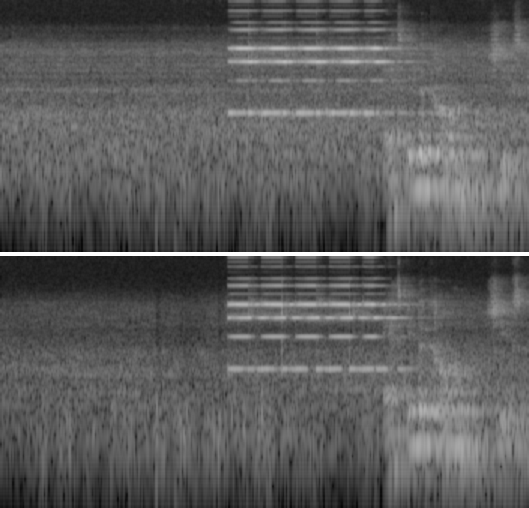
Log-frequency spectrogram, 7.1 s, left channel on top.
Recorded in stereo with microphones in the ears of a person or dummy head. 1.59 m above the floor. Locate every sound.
3.0 s an alarm clock: 70° right (ahead or behind), 3 m
5.1 s a man speaking: 75° right (ahead or behind), 3 m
